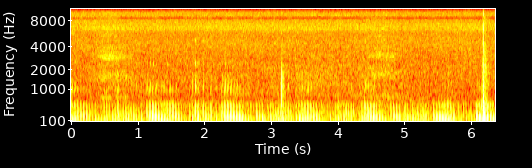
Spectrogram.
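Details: Ragamuffin cat, affectionately licking a girl, gives a soft continuous purr that swells and ebbs in regular breath cycles, ending with a brief sharp knock.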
